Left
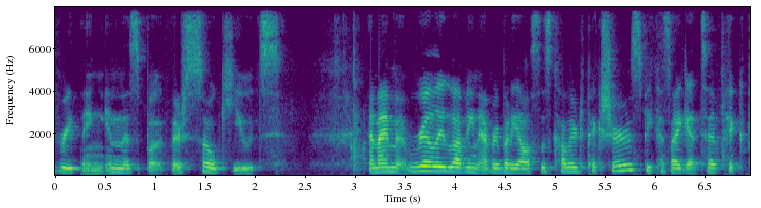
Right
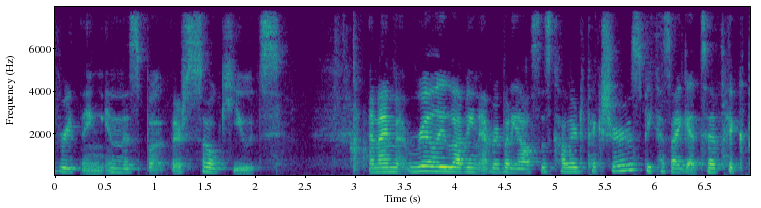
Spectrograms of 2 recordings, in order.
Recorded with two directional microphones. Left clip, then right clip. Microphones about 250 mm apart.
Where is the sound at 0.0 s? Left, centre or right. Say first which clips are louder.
Left 6 dB; centre.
